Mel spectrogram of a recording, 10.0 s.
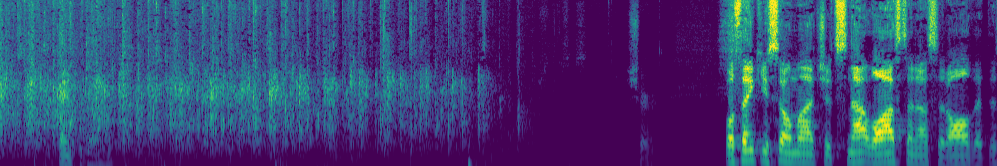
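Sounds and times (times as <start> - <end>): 
church congregation applauding to welcome a speaker at a missions conference: 0.0 - 5.5
speech: 0.6 - 1.3, 6.4 - 6.6, 7.2 - 9.9.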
